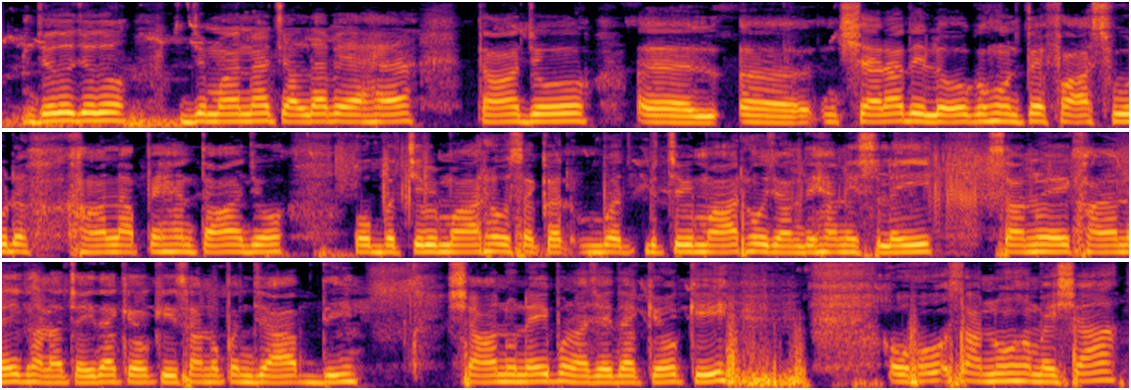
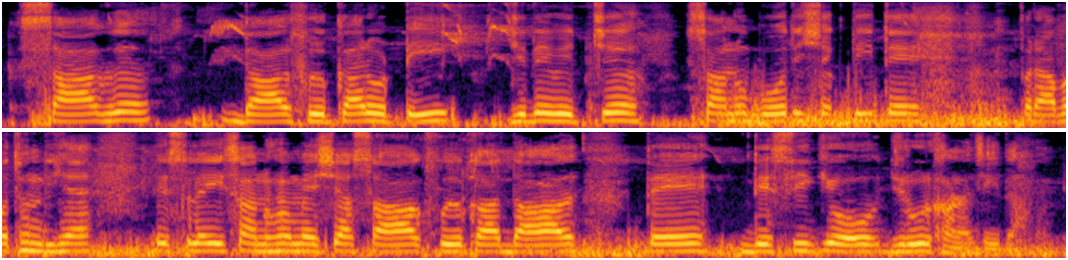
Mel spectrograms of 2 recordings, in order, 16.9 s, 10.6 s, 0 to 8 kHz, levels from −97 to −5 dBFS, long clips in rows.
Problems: none marked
